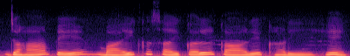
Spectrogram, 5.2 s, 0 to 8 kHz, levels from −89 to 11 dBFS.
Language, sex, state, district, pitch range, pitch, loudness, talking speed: Hindi, female, Madhya Pradesh, Bhopal, 220-255 Hz, 235 Hz, -14 LUFS, 80 wpm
